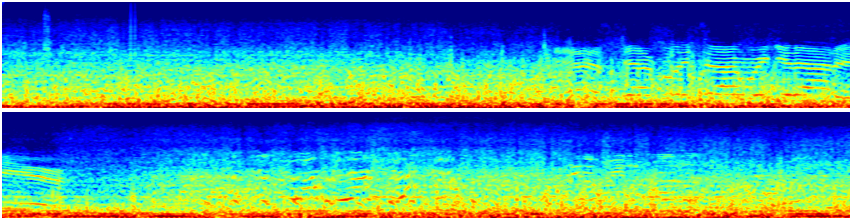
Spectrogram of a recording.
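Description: Motorboat with twin Suzuki outboard motors running at speed: a steady engine drone under the rush of wind on the microphone and splashing water.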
